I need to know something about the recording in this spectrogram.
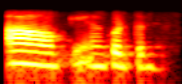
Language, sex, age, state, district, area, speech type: Tamil, female, 18-30, Tamil Nadu, Krishnagiri, rural, conversation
